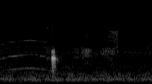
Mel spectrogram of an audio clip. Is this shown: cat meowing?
yes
